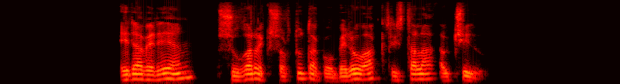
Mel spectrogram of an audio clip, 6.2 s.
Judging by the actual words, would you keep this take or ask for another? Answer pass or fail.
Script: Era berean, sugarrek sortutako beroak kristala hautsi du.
pass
